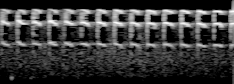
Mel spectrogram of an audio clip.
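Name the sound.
northern goshawk call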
